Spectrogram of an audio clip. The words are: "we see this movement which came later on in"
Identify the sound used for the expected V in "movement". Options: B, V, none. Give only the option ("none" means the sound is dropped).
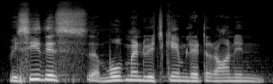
V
